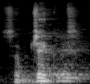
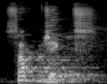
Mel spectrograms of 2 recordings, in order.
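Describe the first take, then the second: First: Subject stressed as sub-JECT; "subject" with a low SUB, landing on JECT; stress on second syllable. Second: Subjects stressed as SUB-jects; "Subjects" with a strong SUB, falling away; stress on first syllable. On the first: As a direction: hit the last syllable of subject. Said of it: "stress on the second syllable". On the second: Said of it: "stress on the first syllable". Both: Shown as a demonstration.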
